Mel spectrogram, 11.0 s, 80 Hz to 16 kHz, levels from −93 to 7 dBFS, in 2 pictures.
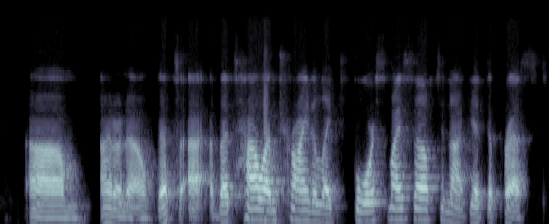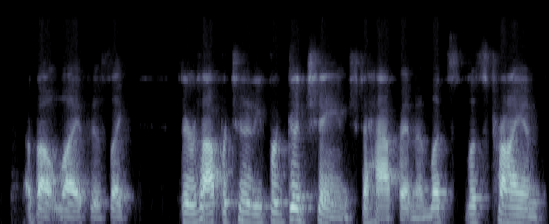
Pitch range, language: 120-170 Hz, English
